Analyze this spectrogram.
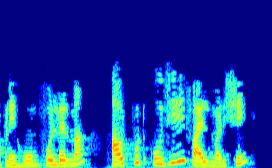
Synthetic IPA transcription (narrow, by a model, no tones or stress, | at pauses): pɽ̃eɦomfolɖəɾmã | auʈ̚puʈud͡ʒiɾifailməɭʃe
